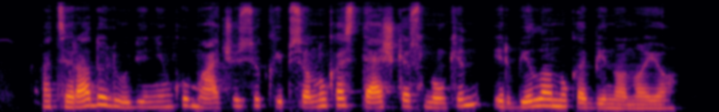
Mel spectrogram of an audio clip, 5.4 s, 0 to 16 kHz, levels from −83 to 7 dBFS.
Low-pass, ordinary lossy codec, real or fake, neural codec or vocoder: 14.4 kHz; AAC, 64 kbps; real; none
